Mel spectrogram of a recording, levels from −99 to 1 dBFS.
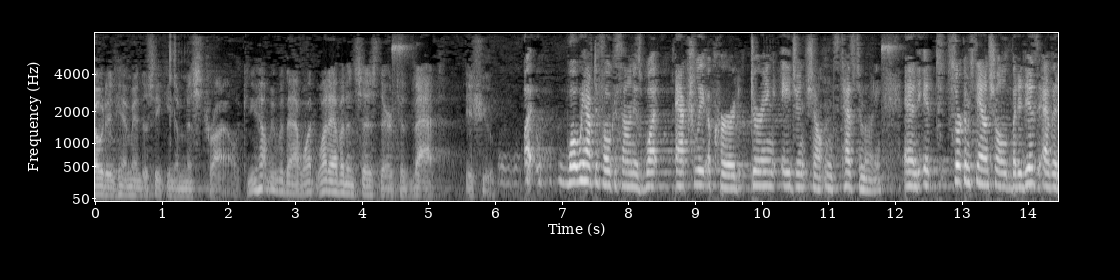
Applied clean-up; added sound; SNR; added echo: neural separator model SepFormer DNS4.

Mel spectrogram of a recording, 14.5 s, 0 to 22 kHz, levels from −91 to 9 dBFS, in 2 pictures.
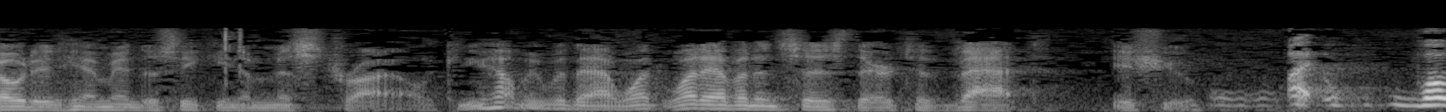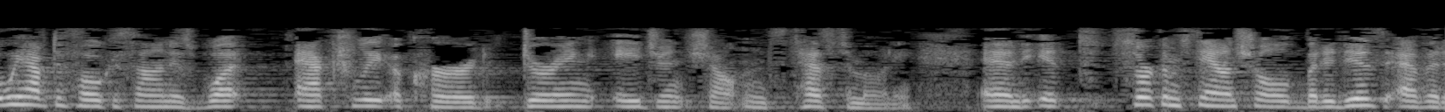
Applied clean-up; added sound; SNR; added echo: none; none; none; none.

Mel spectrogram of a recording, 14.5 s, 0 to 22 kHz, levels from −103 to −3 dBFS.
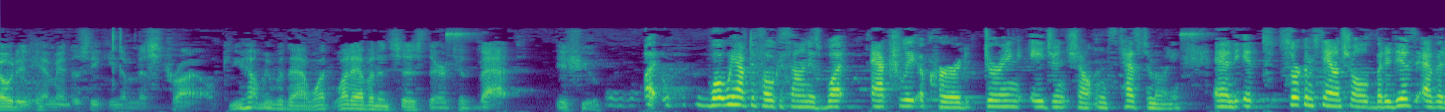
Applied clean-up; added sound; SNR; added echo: classical method WPE with log-MMSE.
